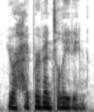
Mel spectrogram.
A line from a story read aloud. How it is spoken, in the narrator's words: Colin said, his voice calm but firm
